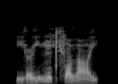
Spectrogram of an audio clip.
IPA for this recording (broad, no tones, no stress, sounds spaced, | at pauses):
j ə˞ j m ũ t fʲ u ðˤ ʌ j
